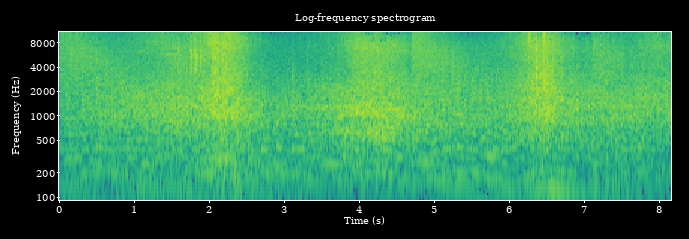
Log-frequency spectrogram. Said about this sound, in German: Die Steinbachstraße war schon immer eine vielbefahrene Straße. Sie verbindet den Erberer Kern mit der Schnellstraße in Richtung Jägersburg.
